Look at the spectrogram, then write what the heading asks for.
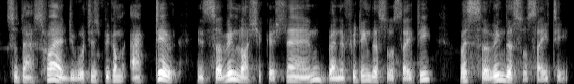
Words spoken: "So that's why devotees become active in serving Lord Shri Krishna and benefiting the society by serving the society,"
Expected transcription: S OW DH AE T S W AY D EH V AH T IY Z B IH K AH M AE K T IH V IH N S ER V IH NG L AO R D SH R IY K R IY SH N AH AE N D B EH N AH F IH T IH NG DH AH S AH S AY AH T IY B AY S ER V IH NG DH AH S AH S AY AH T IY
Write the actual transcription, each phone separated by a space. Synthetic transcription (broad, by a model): S OW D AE T S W AY D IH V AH T IY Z B IH K AH M AE K T IH V IH N S ER V IH NG L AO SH IY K AH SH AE N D B EH N AH F IH T IH NG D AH S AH S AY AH T IY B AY S ER V IH NG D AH S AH S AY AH T IY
